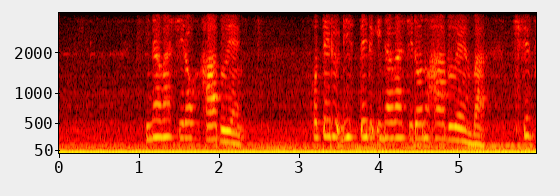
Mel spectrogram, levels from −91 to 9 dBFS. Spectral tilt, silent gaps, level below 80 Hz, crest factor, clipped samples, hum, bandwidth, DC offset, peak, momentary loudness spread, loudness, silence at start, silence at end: -10.5 dB/octave; none; -38 dBFS; 16 dB; under 0.1%; none; 4 kHz; 5%; -12 dBFS; 16 LU; -30 LUFS; 0 s; 0 s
